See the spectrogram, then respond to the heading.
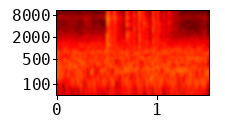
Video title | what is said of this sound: What Liquids Will Orbeez Absorb? | They're still very hard. There's no, they didn't absorb anything.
